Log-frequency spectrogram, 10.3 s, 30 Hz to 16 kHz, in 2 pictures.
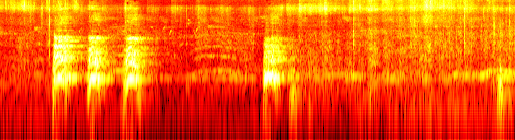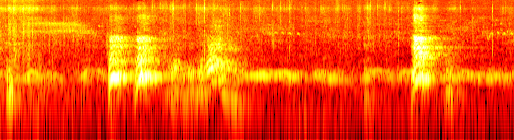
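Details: Storm, a Welsh Springer Spaniel, plays with other dogs in a garden on 23 April 2018. Bursts of two or three loud barks recur every few seconds, with quieter whining yelps and a brief human voice between them.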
